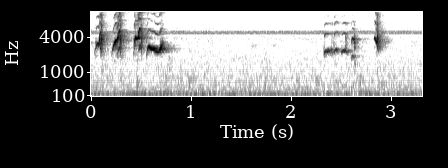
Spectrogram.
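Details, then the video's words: Black-breasted magpie-robin giving 'gacor' song: four quick loud whistled notes in a burst, a pause, then a short slurred whistle and a sharp chip. "burung Kacer dada hitam gacor"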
